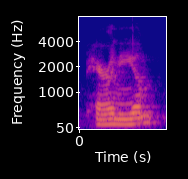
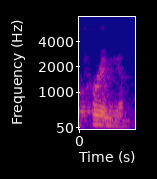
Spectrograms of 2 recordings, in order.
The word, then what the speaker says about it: perineum: use the same name commonly pronounced two ways perineum or perineum doesn't matter to me how you pronounce it that is that part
